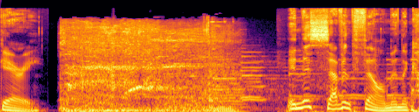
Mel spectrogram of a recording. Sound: screams

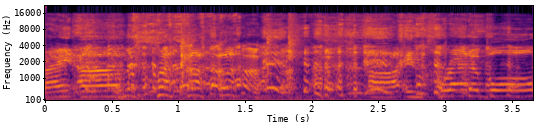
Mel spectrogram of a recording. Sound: laughing

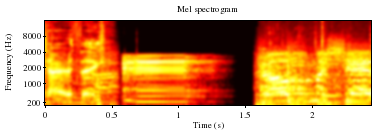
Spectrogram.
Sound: buzzer

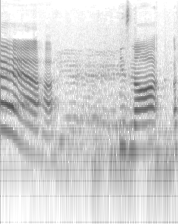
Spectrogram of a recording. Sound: woman's Voice

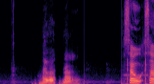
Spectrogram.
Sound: scary Voice

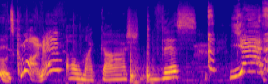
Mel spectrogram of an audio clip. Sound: whispers

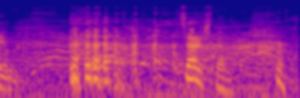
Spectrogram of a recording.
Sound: laughs

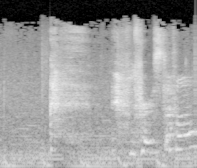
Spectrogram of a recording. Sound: laughs

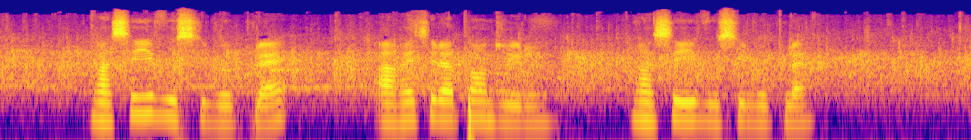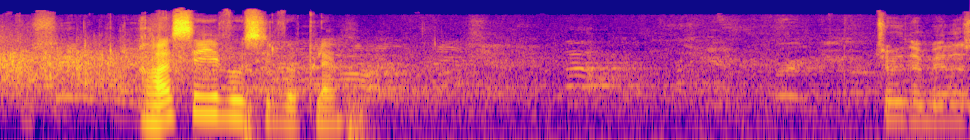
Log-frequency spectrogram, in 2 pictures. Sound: applause

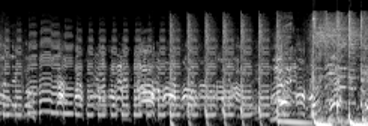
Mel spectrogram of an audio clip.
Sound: laughing

